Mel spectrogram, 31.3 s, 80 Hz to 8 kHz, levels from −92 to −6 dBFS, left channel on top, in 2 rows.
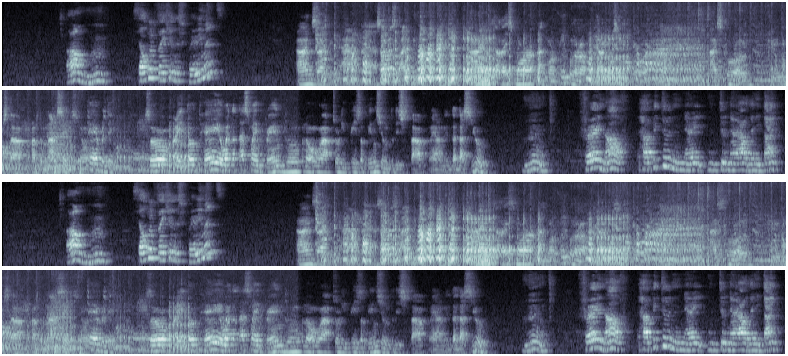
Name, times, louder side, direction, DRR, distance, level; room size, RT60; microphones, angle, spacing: voice 1, 1.3-2.0 2.7-4.3 26.1-26.5 27.3-28.1 28.4-31.2, right 2 dB, 45° right, -1 dB, 5.6 m, -27 dB
voice 2, 5.9-8.6 9.3-13.4 14.1-15.0 15.3-18.0 18.5-25.3, left 1 dB, 60° left, 1 dB, 3.0 m, -28 dB
sound 1, 6.2-21.6, right 1 dB, 20° right, 1.1 m, -26 dB
10.0 x 8.9 x 5.4 m, 0.43 s
head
